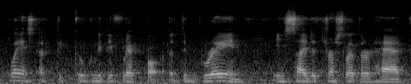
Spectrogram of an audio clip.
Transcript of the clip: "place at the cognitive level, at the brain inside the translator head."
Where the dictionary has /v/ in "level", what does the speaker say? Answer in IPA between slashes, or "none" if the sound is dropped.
/b/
